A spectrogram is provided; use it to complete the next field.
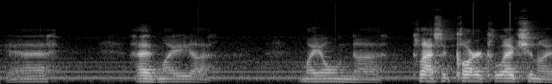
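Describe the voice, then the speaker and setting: A man with a western Canadian accent speaks at medium pitch in a monotone with flat intonation, very slowly, with long, frequent pauses and big swings in loudness over noticeable background noise. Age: 60s. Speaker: retired heavy-duty mechanic and RV vlogger. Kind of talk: casual vlog monologue. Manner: halting, many fillers and repetitions.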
